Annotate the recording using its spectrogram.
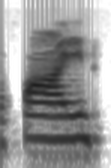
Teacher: फाइन अगर आप बोलते हैं बकायदा फील होता है, नाक से आवाज निकलती है आपकी बकायदा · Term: व्हीलर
